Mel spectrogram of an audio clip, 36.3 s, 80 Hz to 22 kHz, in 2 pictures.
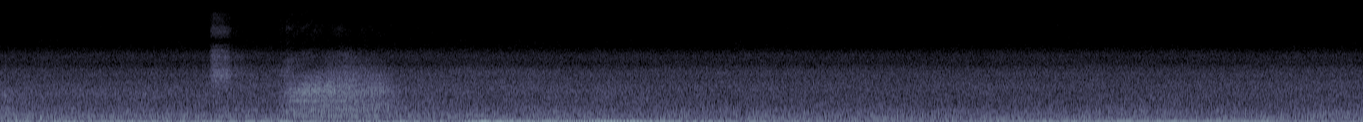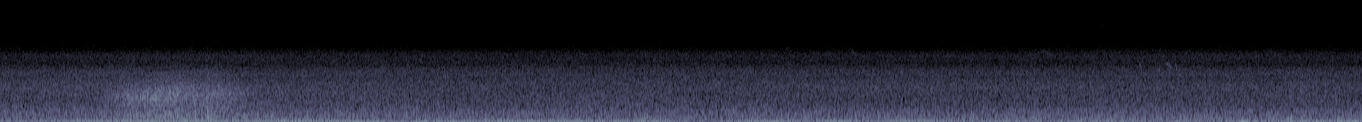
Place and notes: Sec., Yuanshan Rd., Yuanshan Township - At the roadside
Stream after Typhoon, Traffic Sound, At the roadside
Sony PCM D50+ Soundman OKM II
Yilan County, Taiwan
